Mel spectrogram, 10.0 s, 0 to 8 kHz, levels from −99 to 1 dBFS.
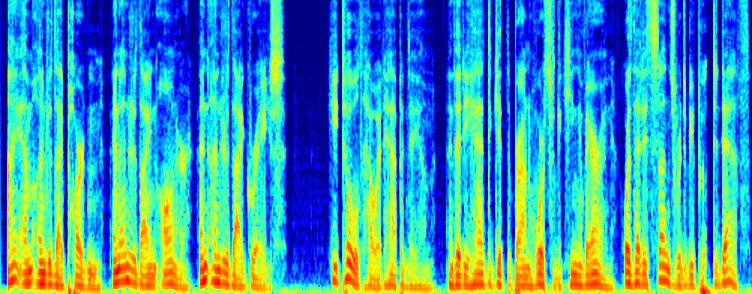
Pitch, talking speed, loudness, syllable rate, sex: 95 Hz, 265 wpm, -19 LUFS, 6.2 syllables/s, male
